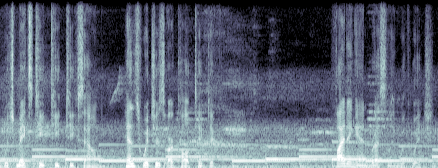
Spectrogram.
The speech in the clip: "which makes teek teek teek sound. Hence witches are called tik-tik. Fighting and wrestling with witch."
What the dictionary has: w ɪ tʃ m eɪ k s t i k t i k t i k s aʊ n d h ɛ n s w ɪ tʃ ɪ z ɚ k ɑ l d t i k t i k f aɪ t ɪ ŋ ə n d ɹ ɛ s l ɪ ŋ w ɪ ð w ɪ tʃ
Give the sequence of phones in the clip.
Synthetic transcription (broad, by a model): w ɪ tʃ m eɪ k s t i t i t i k s aʊ n d h ɛ n s w ɪ tʃ ɪ z ɚ k ɑ l d t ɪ k t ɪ k f aɪ t ɪ ŋ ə n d ɹ ɛ s l ɪ ŋ w ɪ ð w ɪ tʃ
